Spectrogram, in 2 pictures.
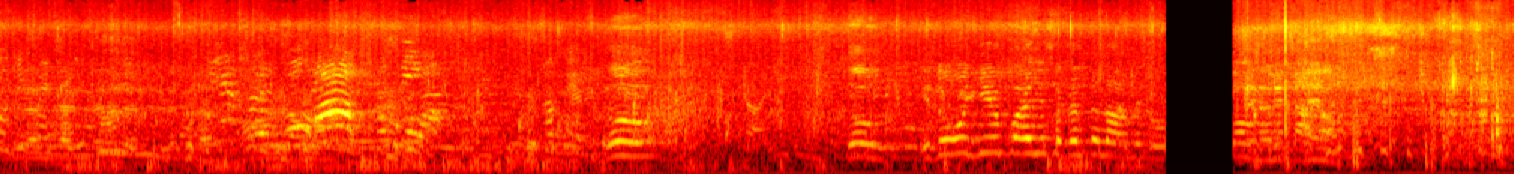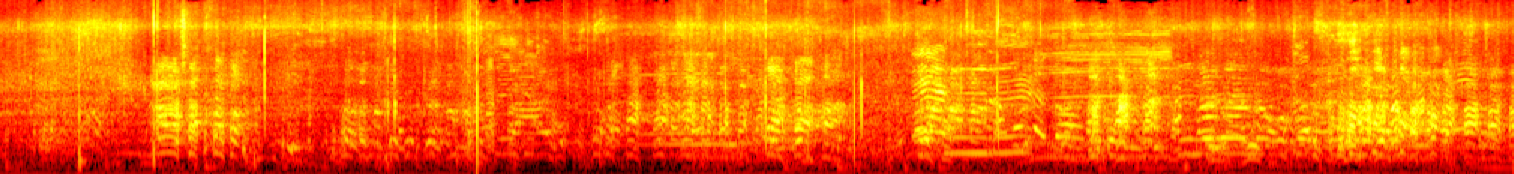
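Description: Water splashes as swimmers move about.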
